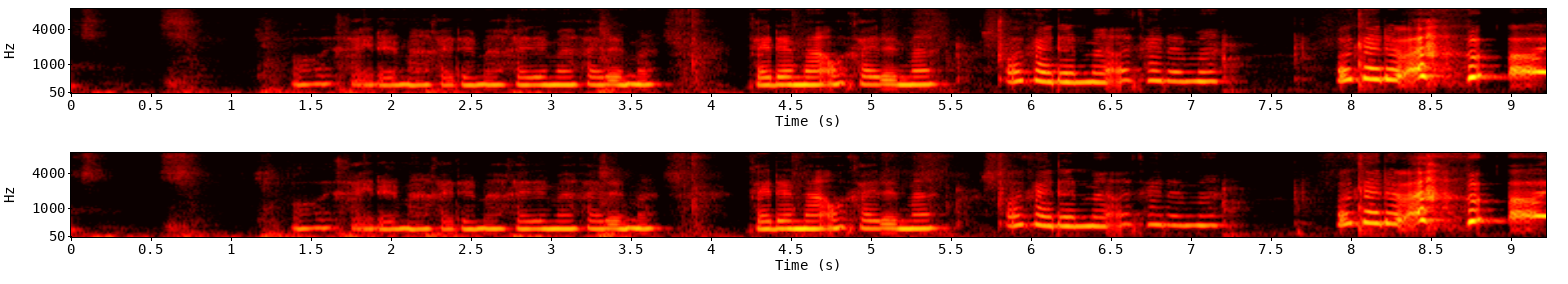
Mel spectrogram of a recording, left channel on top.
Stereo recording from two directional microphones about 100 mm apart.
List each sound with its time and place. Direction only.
1.4 s speech: 30° left (ahead or behind); by 7.2 s 65° left (ahead or behind)
7.9 s speech: 25° left (ahead or behind)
